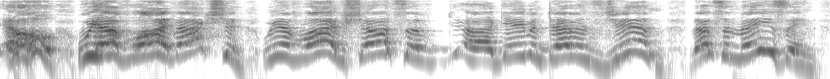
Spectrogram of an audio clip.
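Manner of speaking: high-pitched excited live-action announcement; excited announcer. Pretend. Host interrupting the sponsor ad for live gym shots, excited. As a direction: burst in, voice jumping high, as if thrilled.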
